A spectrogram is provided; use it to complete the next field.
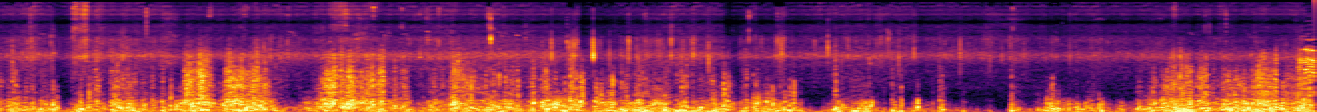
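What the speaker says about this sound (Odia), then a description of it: "ପବନର ବେଗ ଅଛି, ତା ସାଙ୍ଗରେ ବର୍ଷା ବି ଜୋର ହେଉଛି" Strong wind from a storm, with heavy rain while out fishing by muddy ground, makes a loud, continuous roaring buffet against the microphone that gusts and dips briefly without any pause throughout.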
